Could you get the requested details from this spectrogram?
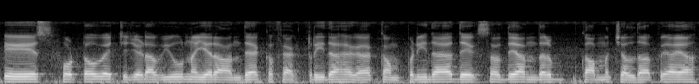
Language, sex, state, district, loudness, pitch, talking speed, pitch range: Punjabi, male, Punjab, Kapurthala, -14 LUFS, 115 Hz, 215 wpm, 110-120 Hz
